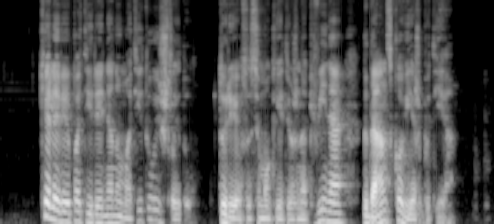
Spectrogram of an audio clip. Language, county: Lithuanian, Kaunas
